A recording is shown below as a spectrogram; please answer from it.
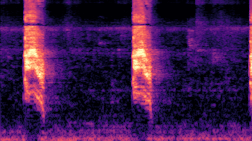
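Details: Long-tailed shrike giving loud harsh rasping screeches, roughly one and a half seconds apart, above a low humming background.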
